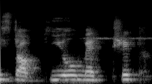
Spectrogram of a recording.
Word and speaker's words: stoichiometric: ठीक है, yes श ma'am इज नॉट a correct pronunciation, तो बेटर टू से स्टोइकियोमेट्रिक कोएफिशिएंट।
